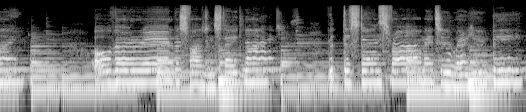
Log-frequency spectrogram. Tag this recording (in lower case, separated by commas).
music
